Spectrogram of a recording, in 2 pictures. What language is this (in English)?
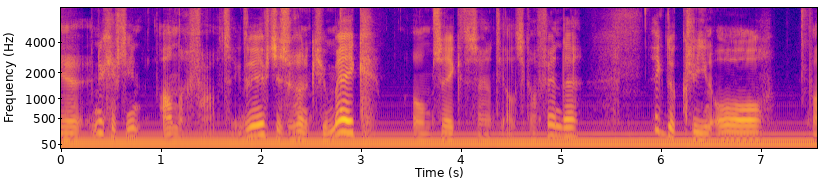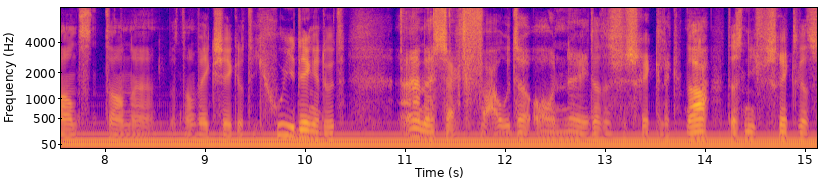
Dutch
